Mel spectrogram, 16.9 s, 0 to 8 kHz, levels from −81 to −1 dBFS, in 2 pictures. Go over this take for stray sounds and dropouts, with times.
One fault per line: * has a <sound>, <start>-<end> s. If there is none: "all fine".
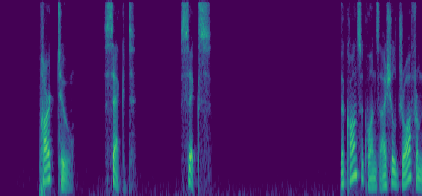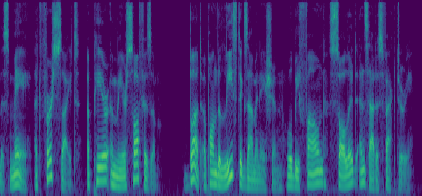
all fine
